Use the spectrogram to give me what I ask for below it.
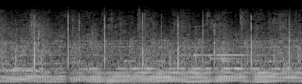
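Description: Church audience applauding during worship, with scattered sharp claps over a steady droning tone that holds throughout.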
